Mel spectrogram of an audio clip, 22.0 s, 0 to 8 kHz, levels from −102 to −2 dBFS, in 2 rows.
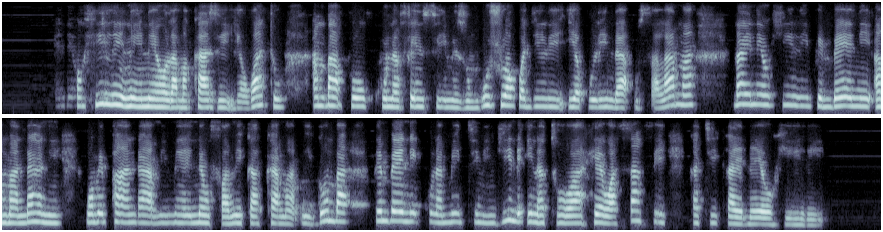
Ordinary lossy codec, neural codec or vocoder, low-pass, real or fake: Opus, 32 kbps; vocoder, 22.05 kHz, 80 mel bands, HiFi-GAN; 7.2 kHz; fake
